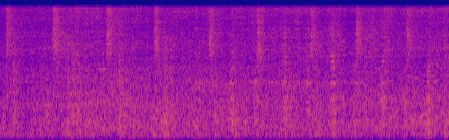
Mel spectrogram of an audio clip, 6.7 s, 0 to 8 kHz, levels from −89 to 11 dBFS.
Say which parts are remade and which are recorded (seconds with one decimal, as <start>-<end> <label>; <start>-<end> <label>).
0.0-6.7 recorded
